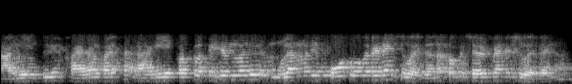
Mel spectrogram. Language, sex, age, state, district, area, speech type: Marathi, male, 60+, Maharashtra, Yavatmal, urban, conversation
